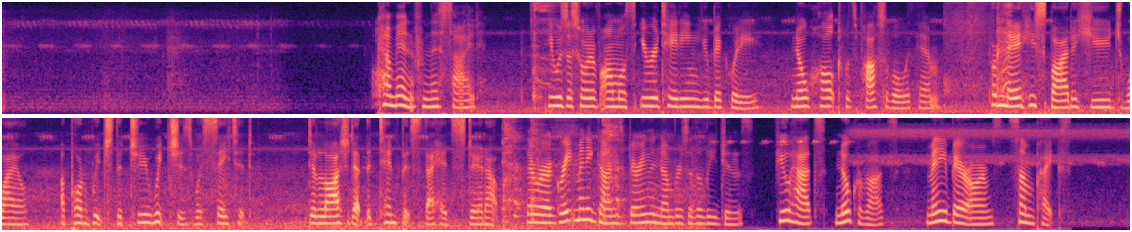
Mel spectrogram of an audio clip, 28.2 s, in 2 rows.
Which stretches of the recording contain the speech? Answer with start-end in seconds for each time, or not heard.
4.7-6.0, 6.8-11.8, 12.3-17.2, 17.9-27.4.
